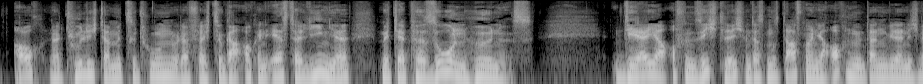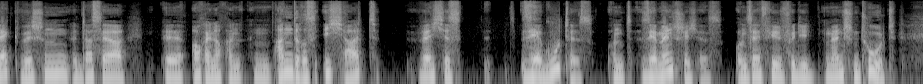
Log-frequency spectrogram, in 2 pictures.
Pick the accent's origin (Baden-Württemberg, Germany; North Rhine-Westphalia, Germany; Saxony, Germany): North Rhine-Westphalia, Germany; Cologne; ich komme ja nun hier aus Köln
